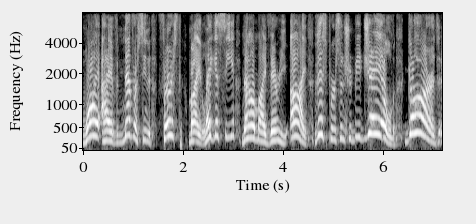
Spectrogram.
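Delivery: high, indignant, outraged yelling in a woman's voice. Speaker voices a lady who is angry with the listener: mock-outraged yelling woman. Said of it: "She's just yelling".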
